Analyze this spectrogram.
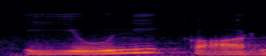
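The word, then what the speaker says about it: unicorn: देखिए मैं बता रहा हूँ, ये जो यूनिकॉर्न है ना, यूनिकॉर्न, इसका जो साउंड है, साउंड इसका गाइज जो साउंड है ना, ये से स्टार्ट होता है, ये से फिर ये।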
